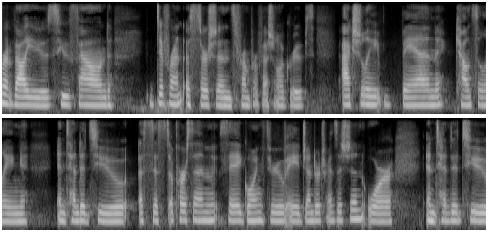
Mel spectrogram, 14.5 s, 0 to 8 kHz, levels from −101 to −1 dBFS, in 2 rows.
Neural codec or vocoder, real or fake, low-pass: codec, 16 kHz, 2 kbps, X-Codec, WavLM features, trained on Multilingual LibriSpeech; fake; 7.2 kHz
